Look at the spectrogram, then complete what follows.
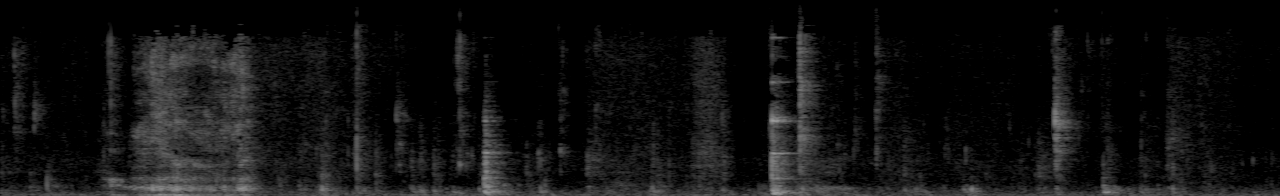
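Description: Quiet eating at the table: soft chewing and breathing, with a few light clicks of spoons and chopsticks against ceramic bowls, the sharpest a little before six seconds in. A short breathy noise comes about a second in.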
